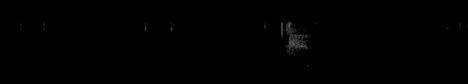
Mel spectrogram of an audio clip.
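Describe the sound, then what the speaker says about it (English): Quiet computer mouse clicks, single and double, come in short sharp pairs with a brief rustle of handling between them, close and faint in an otherwise quiet room. "I'm going to click on it"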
